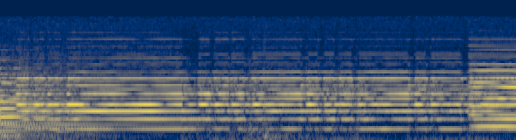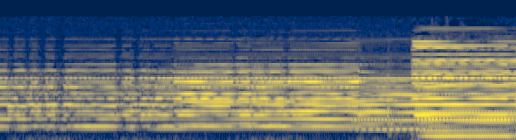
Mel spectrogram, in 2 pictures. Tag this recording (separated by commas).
Organ, Piano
